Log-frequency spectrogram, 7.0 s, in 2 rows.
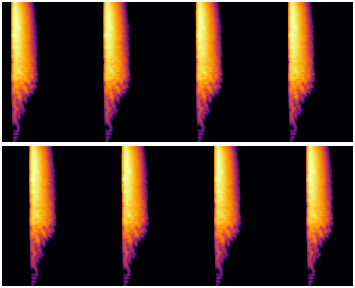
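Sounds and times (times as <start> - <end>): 
techno clap loop at 130: 0.1 - 0.4, 1.0 - 1.3, 2.0 - 2.2, 2.9 - 3.1, 3.8 - 4.0, 4.8 - 5.0, 5.7 - 5.9, 6.6 - 6.8.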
